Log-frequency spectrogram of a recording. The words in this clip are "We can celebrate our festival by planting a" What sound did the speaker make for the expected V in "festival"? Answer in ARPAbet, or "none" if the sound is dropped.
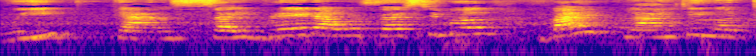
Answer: B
